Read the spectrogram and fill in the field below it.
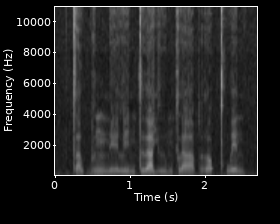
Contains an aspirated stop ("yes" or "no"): yes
